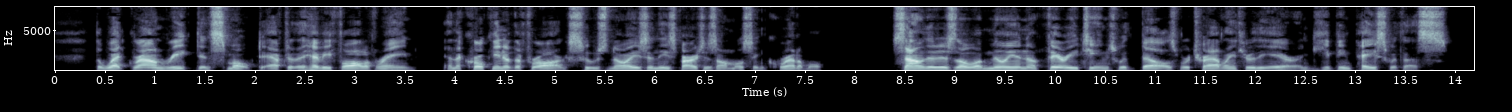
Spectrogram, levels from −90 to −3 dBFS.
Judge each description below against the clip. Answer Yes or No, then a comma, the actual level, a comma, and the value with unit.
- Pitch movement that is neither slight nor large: Yes, average, 3.5 semitones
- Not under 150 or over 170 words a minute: No, average, 195 wpm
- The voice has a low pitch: Yes, low, 115 Hz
